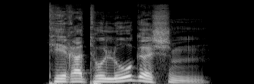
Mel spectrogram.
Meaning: strong dative masculine/neuter singular of teratologisch
- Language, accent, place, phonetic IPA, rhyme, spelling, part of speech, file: German, Germany, Berlin, [teʁatoˈloːɡɪʃm̩], -oːɡɪʃm̩, teratologischem, adjective, De-teratologischem.ogg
